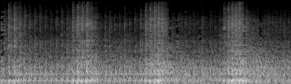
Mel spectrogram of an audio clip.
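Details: '74 ATC90 hybrid with swapped '72 US90 engine, carburetor refitted with new float O-ring and two copper crush washers: little single revs cleanly three times and drops back to steady idle, no misses or knocks; normal running.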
